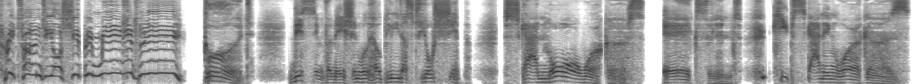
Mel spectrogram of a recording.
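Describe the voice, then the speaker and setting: An actor playing a pompous, scheming alien commander in a video game, theatrical and scolding with a raspy voice. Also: male voice, high-pitched, sharp tone, no echo, exaggerated voice. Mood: excited, urgent. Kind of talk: video game character voice lines.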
